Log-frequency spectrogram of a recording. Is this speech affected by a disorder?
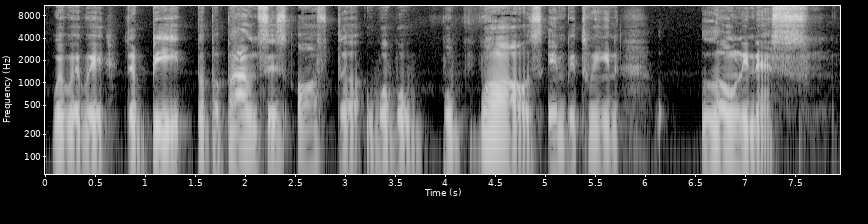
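Yes: stuttering; stuttering since childhood, onset in Jamaican countryside; stuttered joke once misheard by listener as something ugly; here repeated sounds, prolonged sounds.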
